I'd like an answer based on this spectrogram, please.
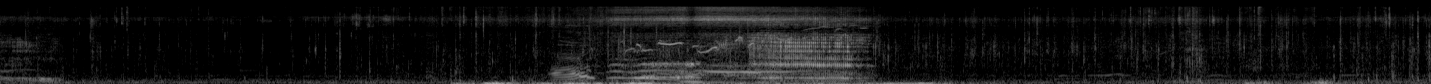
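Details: A cow gives a loud, drawn-out bellowing moo over steady outdoor noise as cows are driven by shepherds toward the farm pen around sunset.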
